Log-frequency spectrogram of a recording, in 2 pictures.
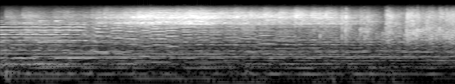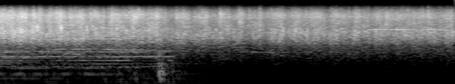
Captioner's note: applause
